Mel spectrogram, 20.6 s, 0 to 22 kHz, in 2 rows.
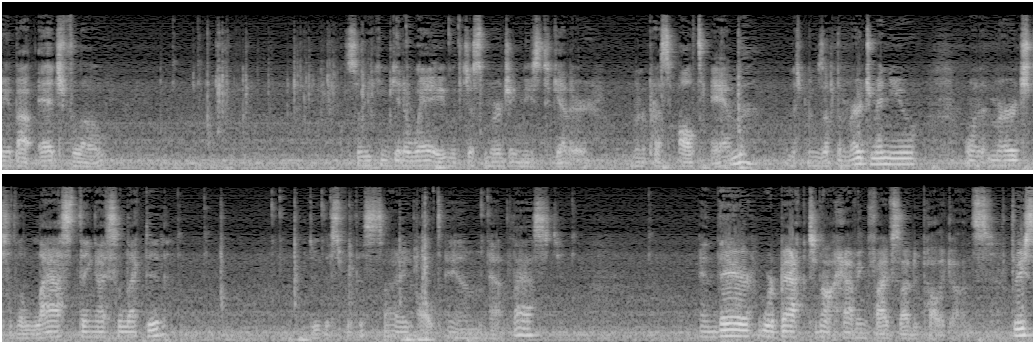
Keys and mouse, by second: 1.7 alt+middle click, 3.5 1, 3.9 click, 4.4 shift+click, 7.0 alt+m, 11.3 click, 12.0 alt+middle click, 13.0 click, 13.4 shift+click, 14.4 alt+m, 15.0 click, 15.7 middle click, 18.8 middle click.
